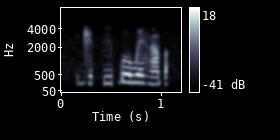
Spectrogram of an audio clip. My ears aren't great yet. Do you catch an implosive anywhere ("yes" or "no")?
yes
